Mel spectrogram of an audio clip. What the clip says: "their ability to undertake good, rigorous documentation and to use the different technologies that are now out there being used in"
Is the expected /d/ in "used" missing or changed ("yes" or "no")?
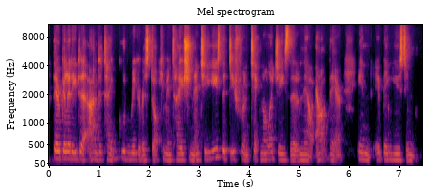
no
